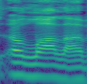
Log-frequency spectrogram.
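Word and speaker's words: Olalla: Wait, is it actually pronounced Oolala or is it Olala? It's Oolala, but everyone Oh.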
